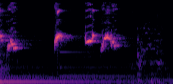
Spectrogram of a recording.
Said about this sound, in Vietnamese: con trào màu đực đang hăng say tán tỉnh bạn tình. Nó liên tục nhấp đuôi, khoe giọng, tiến về phía các con chim mái.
